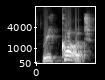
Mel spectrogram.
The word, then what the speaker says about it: record: Word stress in context. Now look at this one. Very important example. Please record the result in the record book. I love it. Please record. Record. Please record. This is an action. I'm telling you to take an action. So this is what? This is in the usage of the verb.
